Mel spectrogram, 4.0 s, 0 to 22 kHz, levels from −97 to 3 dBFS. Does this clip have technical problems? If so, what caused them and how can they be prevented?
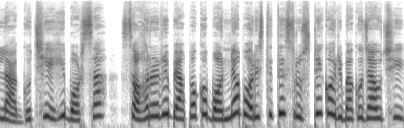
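No, nothing stood out as a technical problem on listening to this speech recording, so there is nothing here that calls for prevention.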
